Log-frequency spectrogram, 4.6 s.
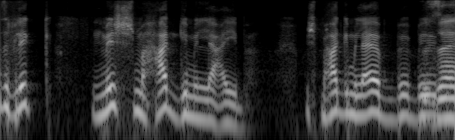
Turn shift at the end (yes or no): no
